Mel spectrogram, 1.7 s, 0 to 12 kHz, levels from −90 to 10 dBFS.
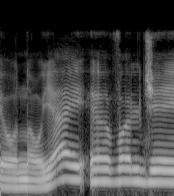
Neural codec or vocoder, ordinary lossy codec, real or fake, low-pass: none; Opus, 64 kbps; real; 7.2 kHz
